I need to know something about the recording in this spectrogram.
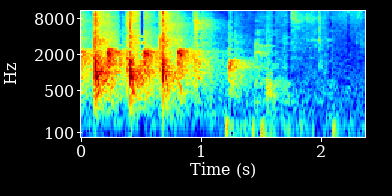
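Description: Hand clapping, a steady run of claps about three or four a second that fades out after about a second and a half.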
